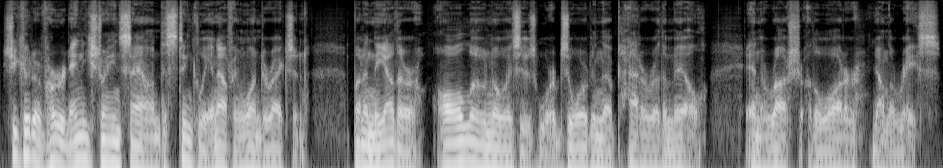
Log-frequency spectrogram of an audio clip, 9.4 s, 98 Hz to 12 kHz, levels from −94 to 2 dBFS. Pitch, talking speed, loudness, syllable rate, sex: 85 Hz, 225 wpm, -16 LUFS, 6.1 syllables/s, male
